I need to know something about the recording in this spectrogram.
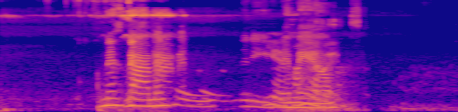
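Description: A young woman speaks close to a microphone, with feeling.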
